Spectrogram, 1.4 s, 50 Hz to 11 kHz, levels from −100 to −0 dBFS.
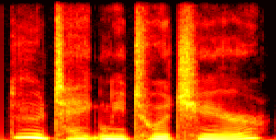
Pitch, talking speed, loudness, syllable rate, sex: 205 Hz, 260 wpm, -14 LUFS, 4.5 syllables/s, female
